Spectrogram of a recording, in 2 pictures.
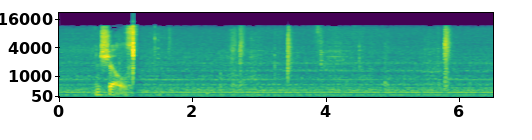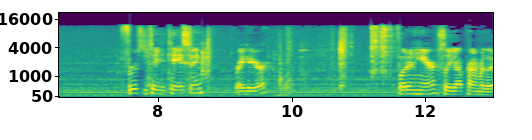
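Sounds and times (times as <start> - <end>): low machine hum: 0.0 - 13.0.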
